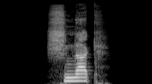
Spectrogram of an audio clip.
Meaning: 1. chat; saying 2. a matter, subject, ball game, kettle of fish
- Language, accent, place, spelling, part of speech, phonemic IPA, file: German, Germany, Berlin, Schnack, noun, /ʃnak/, De-Schnack.ogg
